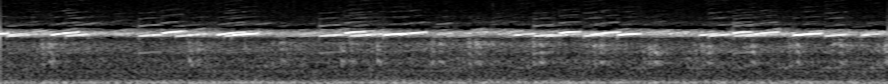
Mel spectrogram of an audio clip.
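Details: At dusk, frogs produce a ringing high trill in unbroken chorus, punctuated by brief louder bursts about once a second and faint higher chirps, over a low murmur.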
